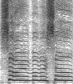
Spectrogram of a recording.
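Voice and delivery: crying, pitched very high, loud and tearful. Retelling a scene where a diner is asked to leave: imitating Jess crying. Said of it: "she just starts crying".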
